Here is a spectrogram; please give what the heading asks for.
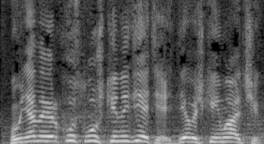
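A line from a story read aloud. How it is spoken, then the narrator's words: Rapid rattling speech. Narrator (Russian): протараторила Анка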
